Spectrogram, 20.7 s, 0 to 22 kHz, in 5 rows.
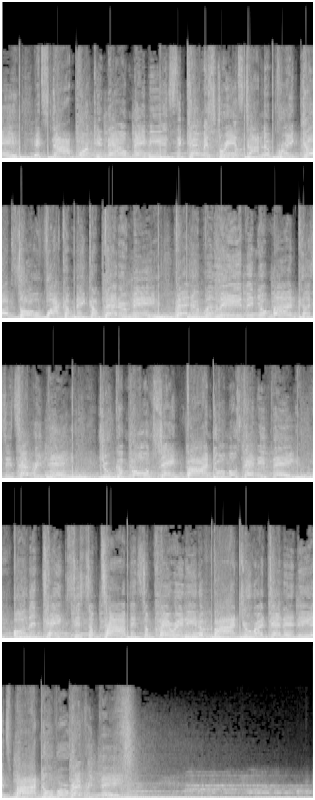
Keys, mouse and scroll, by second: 1.4 ctrl+s.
